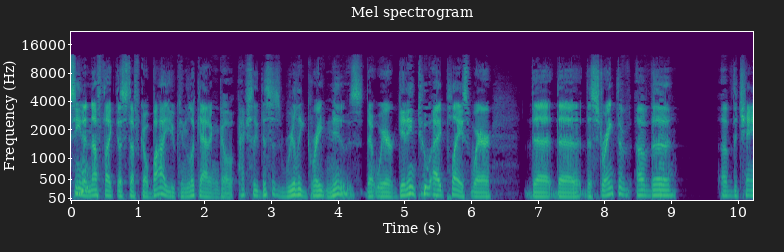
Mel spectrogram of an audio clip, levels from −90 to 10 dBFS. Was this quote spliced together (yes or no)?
no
